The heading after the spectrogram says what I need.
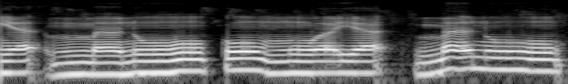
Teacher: یا منو نو واو مدہ ہے، ایک الف کی مقدار کے برابر کھینچیں گے۔ کم میم ساکن کے بعد واو آئے، اظہار شفوی ہوگا، یہاں پر گنہ نہیں ہوگا، یعنی میم کو ظاہر کر کے پڑھیں گے۔ یا منو حمزہ ساکن کو جھٹکی کے ساتھ پڑھیں گے، نو واو مدہ ہے، قو واو مدہ ہے، ایک ایک الف کی مقدار کے برابر کھینچ کر پڑھیں گے۔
